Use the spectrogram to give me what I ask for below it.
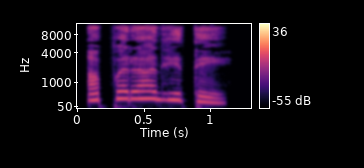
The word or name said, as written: ಅಪ್ರತೀತ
